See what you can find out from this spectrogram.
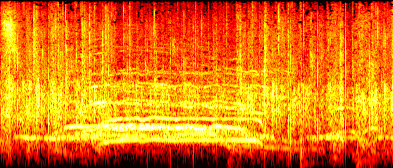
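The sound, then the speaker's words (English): A comedy show audience applauds a guest as she is welcomed onto the stage, with loud, sustained clapping from the crowd that holds steady throughout and a voice speaking over it. “Please, start applauding this the second I start that sentence.”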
